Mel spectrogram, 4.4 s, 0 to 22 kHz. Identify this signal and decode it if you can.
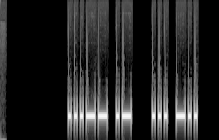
Morse code, heard as a keyed tone, about 21 wpm, 700 Hz. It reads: 3A SD
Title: Field Day Exchanges - 20wpm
